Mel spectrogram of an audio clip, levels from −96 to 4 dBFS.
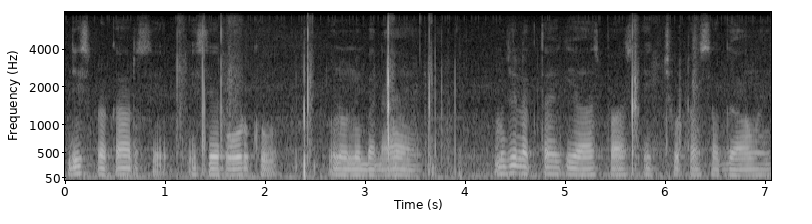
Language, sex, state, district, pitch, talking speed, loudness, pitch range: Hindi, male, Madhya Pradesh, Dhar, 105 Hz, 150 wpm, -30 LUFS, 100-110 Hz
